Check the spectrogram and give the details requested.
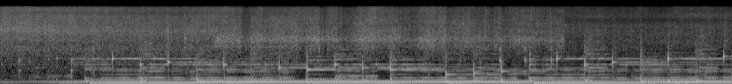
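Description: Sliced pork and onion sizzling steadily in a hot frying pan as they are stirred with chopsticks. Background music with held chords plays over it.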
